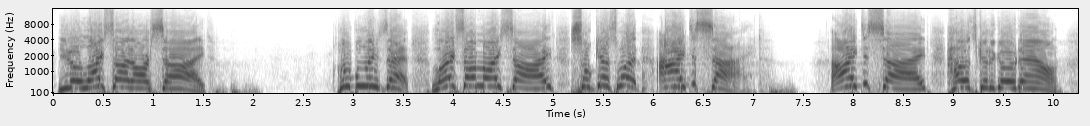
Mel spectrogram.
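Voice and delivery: booming motivational speech. Acted. Preaching to the room.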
